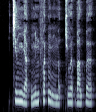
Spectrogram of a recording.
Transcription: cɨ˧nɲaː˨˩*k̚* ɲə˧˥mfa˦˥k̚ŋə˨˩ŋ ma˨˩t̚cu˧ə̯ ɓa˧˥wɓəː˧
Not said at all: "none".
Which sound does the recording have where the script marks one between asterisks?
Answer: k̚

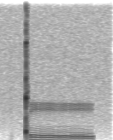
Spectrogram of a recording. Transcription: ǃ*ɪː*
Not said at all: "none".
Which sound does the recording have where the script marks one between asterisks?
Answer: yː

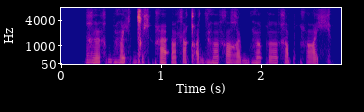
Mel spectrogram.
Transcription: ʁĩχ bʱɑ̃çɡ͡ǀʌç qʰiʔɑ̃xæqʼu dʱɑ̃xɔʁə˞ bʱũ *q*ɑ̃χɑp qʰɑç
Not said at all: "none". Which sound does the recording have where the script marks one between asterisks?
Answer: q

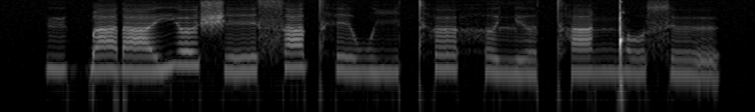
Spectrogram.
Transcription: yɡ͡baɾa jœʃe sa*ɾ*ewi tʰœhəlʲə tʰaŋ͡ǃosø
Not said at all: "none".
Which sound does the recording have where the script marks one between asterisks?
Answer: tʰ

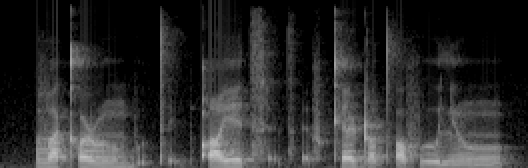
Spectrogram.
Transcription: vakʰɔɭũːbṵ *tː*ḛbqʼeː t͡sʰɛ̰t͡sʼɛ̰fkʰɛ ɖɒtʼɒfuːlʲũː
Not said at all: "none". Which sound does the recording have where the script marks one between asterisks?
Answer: tʼ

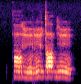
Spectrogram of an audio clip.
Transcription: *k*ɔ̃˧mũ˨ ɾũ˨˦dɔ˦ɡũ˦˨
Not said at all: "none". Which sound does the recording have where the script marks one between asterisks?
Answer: k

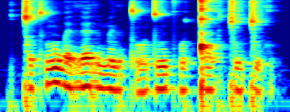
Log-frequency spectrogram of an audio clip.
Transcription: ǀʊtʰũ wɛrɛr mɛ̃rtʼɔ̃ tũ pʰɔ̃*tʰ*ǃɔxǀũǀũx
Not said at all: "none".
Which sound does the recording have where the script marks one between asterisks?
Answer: none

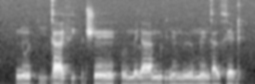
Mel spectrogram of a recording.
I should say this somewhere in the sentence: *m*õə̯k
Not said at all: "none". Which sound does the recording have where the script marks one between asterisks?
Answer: n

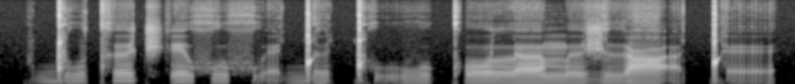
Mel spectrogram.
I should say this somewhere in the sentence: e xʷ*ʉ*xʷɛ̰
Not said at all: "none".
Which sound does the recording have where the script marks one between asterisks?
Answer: ɘ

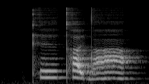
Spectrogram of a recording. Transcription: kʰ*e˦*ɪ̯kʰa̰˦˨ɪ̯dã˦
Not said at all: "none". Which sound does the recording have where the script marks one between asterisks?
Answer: e˦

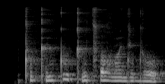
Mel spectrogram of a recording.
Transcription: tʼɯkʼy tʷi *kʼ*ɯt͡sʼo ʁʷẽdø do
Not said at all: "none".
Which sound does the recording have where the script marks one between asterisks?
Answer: kʼ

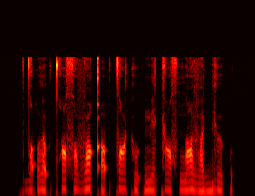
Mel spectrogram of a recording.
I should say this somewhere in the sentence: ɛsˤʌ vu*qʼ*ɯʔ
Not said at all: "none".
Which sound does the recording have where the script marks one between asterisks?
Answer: qʼ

